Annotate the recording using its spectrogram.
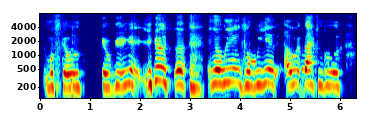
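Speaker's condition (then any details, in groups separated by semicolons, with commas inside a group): Cerebral palsy; speech impairment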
